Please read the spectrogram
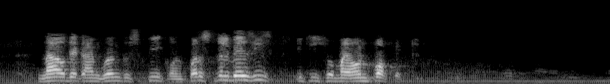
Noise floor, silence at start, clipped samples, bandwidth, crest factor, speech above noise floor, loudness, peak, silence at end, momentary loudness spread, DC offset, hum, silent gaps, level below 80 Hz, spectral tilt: -47 dBFS; 0.4 s; under 0.1%; 5.2 kHz; 20 dB; 28 dB; -19 LUFS; 0 dBFS; 2.1 s; 17 LU; under 0.1%; 50 Hz at -45 dBFS; none; -52 dBFS; -8.5 dB/octave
